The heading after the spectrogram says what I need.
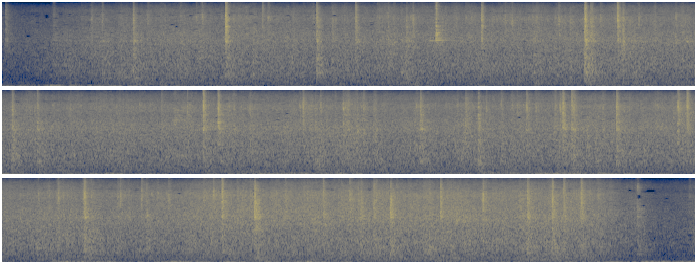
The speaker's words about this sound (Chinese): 让大家再听一听这美妙的雨声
